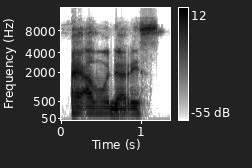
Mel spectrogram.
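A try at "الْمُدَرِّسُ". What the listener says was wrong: iya, al-mudarrisu. Dibaca ujungnya ya. Al-mudarrisu.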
